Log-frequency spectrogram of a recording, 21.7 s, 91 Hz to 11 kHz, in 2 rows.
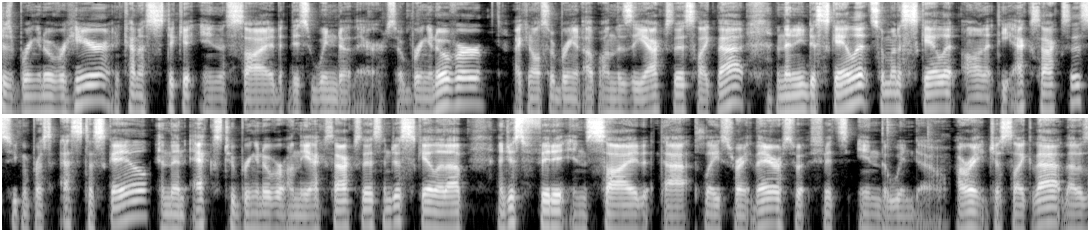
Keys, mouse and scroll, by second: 0.7 middle click, 1.2 g, 3.0 scroll down 1, 3.1 middle click, 4.0 g, 5.1 g, 7.0 middle click, 7.7 s, 15.0 middle click, 15.3 g, 16.2 g, 17.8 s, 18.2 s, 19.9 g, 20.3 middle click, 20.4 scroll up 1, 20.5 scroll down 2, 20.7-21.7 middle drag.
